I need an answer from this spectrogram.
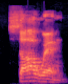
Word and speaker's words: Samhain: John, para culminar, la cita es este sábado, NWA, ¿cómo se pronuncia? Samhain.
